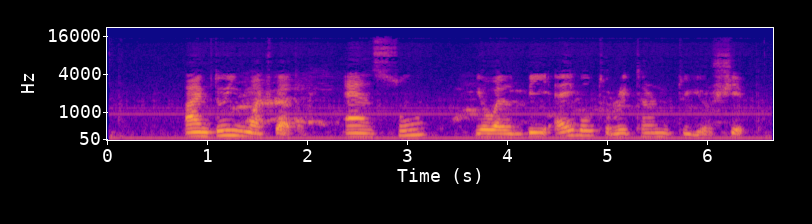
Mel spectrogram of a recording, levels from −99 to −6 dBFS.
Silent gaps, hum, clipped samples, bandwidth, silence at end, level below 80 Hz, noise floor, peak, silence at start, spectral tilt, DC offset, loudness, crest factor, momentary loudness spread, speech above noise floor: none; none; under 0.1%; 15.5 kHz; 0 s; -70 dBFS; -55 dBFS; -16 dBFS; 0.05 s; -6.5 dB/octave; under 0.1%; -34 LUFS; 18 dB; 12 LU; 22 dB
